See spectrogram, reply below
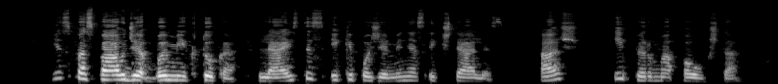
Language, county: Lithuanian, Tauragė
